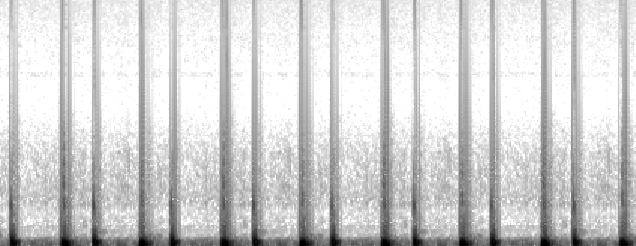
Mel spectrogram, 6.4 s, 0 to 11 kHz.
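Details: ASMR heartbeat with ear-cupping effect, muffled underwater-like, no talking: deep lub-dub beats, steady at about 73 beats a minute; normal-rate heartbeat.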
